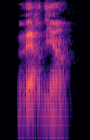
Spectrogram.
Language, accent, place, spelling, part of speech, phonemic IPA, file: French, France, Lyon, verdien, adjective, /vɛʁ.djɛ̃/, LL-Q150 (fra)-verdien.wav
- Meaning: Verdian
